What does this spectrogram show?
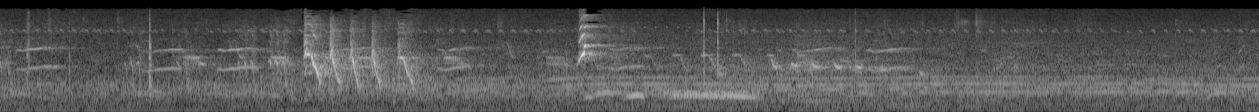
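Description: Wild birds chirping and calling in short, repeated notes, with a quick run of sharp notes about one and a half seconds in and a single sharp click about three seconds in.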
